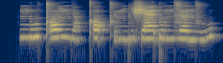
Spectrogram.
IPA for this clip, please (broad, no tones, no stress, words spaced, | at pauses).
nu tʼɔmnʲɑ̤ʔ tʼɔʔtʼʉ mbiʃæɗu nzœnzṳ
